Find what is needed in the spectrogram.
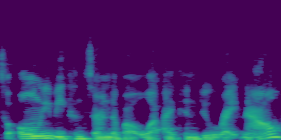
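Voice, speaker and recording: Very deep, low female voice, intonation fairly even. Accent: New York. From Brooklyn, New York. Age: 30s. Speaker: author and blogger. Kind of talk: interview.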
